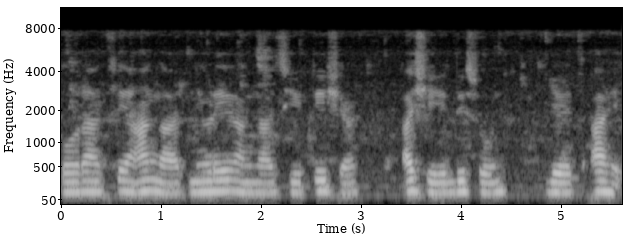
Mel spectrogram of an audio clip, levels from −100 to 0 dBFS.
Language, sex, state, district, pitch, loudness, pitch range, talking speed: Marathi, male, Maharashtra, Aurangabad, 130 Hz, -29 LUFS, 125-140 Hz, 95 wpm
